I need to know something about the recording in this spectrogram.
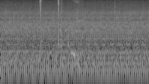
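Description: Engine idling steadily, with a couple of faint clicks a little under a second in.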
